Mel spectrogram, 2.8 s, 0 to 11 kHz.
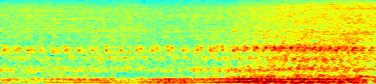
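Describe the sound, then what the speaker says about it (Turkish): A Ford P100 pickup's engine runs close by, a rough, steady idle with a knocking, vibrating tone that grows slightly louder toward the end, with no talk. "aracı çalıştırdık"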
